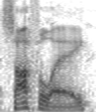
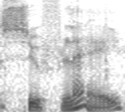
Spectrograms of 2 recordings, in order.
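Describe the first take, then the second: First: The word is sounded out from its spelling. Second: The word has its usual standard pronunciation. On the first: The speaker calls it wrong. "you say that soffle" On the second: The speaker calls it right. "instead of saying souffle"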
